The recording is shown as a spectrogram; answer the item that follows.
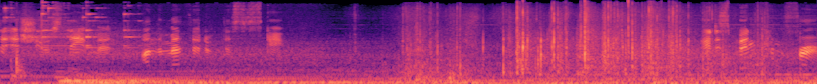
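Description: A low steady hum sets in about half a second in. Through the second half comes a run of rustling and crackling as a person gets up off a leather couch.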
